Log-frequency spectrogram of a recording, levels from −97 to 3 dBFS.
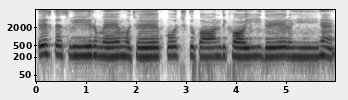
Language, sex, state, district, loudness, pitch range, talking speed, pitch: Hindi, male, Madhya Pradesh, Katni, -15 LUFS, 210-230 Hz, 100 wpm, 220 Hz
